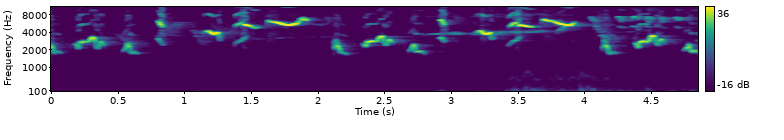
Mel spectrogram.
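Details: Young wild-caught Oriental magpie-robin singing intensely: rich whistled phrases mixed with sharp chirps and slurred notes, bursts about every few tenths of a second, with faint low rumbling noise partway through.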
